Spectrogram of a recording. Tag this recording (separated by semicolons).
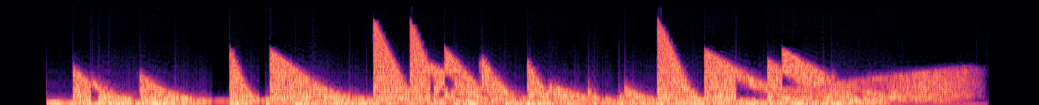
digital; synthetic; additive; synth; synthesizer; weird; noise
